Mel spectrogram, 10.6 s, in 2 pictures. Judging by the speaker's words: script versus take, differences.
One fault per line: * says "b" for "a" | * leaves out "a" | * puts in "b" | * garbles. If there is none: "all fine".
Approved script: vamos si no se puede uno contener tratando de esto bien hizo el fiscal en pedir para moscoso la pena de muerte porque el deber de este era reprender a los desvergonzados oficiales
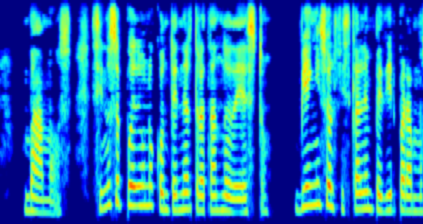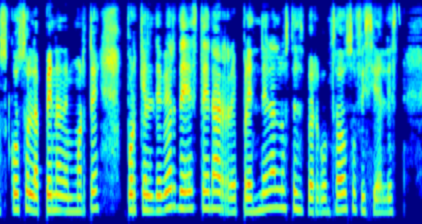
all fine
